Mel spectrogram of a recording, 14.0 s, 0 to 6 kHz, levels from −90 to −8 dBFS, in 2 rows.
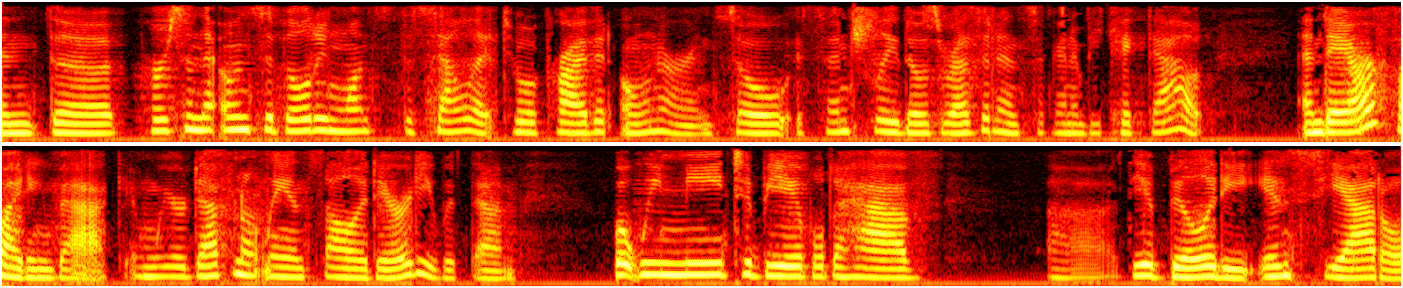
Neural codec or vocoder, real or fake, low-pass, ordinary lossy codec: none; real; 5.4 kHz; AAC, 24 kbps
